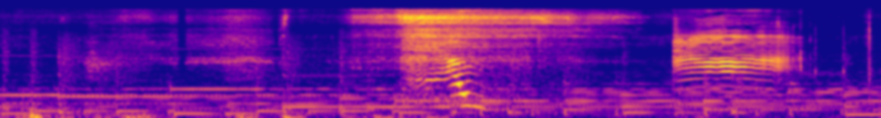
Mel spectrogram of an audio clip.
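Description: Music with a steady bass line, over which a small child squeals twice: a squeal gliding down in pitch about two seconds in, then a louder, high-pitched shriek near the end.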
